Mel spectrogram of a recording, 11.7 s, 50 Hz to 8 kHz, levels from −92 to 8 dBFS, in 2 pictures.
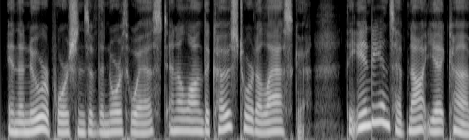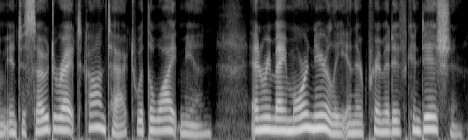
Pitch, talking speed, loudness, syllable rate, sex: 190 Hz, 180 wpm, -17 LUFS, 5.1 syllables/s, female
